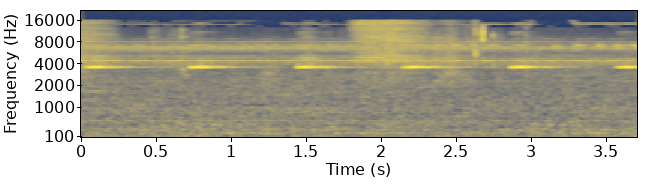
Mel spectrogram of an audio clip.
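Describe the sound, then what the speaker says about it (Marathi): Aboard an Asangaon-bound Mumbai local train leaving Nahur station, the wheels rumble continuously underneath while a thin, high squeal repeats at regular intervals through the carriage. "नाहूर स्टेशनला ट्रेन लावली आसनगाव 12:49ची"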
